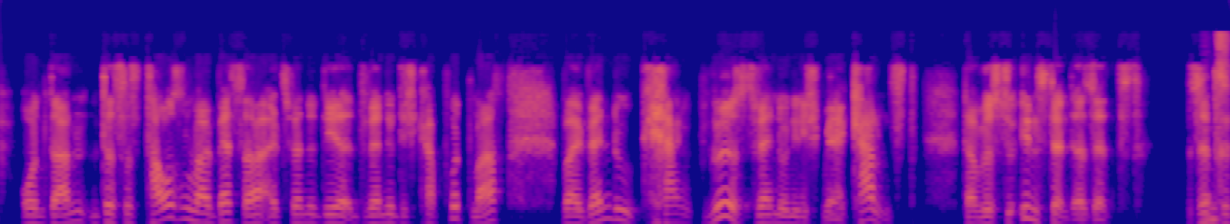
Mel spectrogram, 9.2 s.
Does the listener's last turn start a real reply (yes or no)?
no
